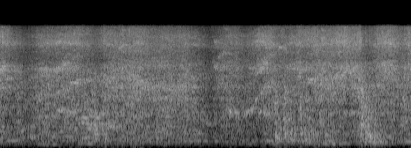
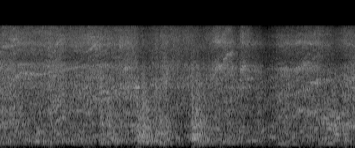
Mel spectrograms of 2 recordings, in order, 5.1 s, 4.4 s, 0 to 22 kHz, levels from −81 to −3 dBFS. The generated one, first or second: second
